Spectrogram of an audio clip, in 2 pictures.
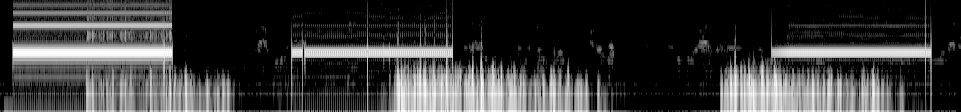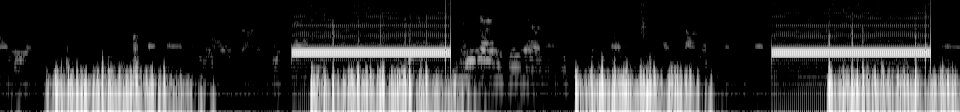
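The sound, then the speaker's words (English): Telephone tones as a call is being connected: five steady, buzzy ringback tones of about two seconds each, repeating every few seconds, with muffled low-pitched bursts of other sound between them. “Okay, dialing.”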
